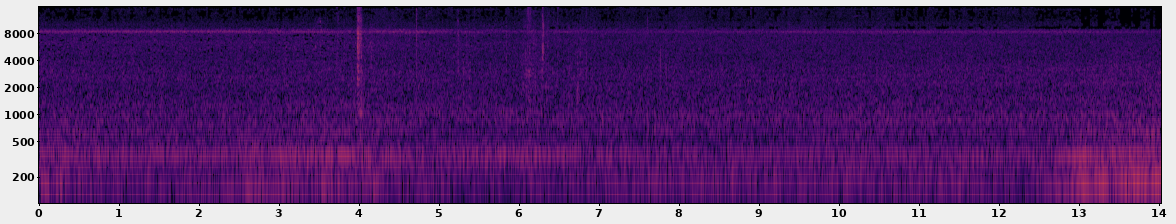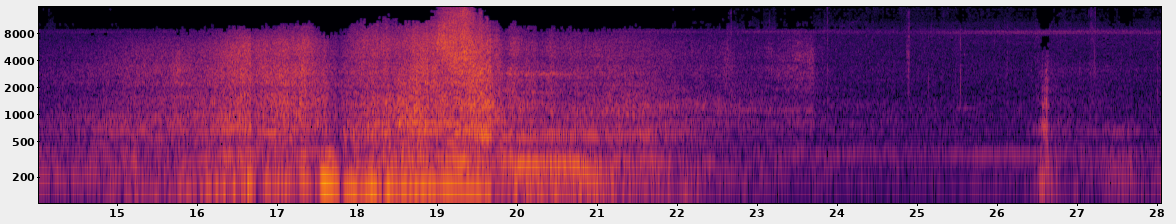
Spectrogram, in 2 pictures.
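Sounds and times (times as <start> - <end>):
sports car accelerating past: 12.6 - 24.0, 26.4 - 28.0.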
